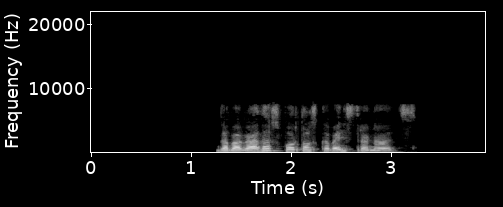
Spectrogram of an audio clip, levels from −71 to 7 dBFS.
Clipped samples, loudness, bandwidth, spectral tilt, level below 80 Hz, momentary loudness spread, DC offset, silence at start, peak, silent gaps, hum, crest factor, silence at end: under 0.1%; -17 LUFS; 8 kHz; -4 dB/octave; -66 dBFS; 11 LU; under 0.1%; 1.25 s; -2 dBFS; none; none; 18 dB; 0.7 s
